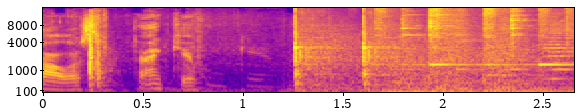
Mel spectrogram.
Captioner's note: gavel banging; dramatic music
